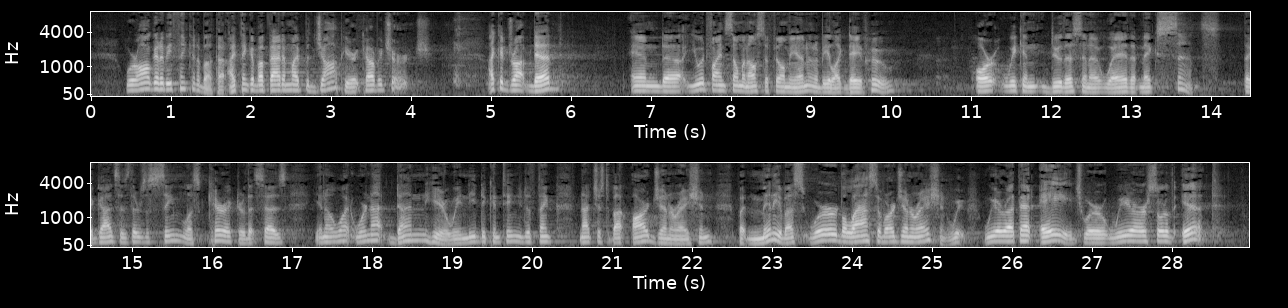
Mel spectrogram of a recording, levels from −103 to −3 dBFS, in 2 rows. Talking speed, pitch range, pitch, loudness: 205 wpm, 120-145 Hz, 130 Hz, -27 LUFS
